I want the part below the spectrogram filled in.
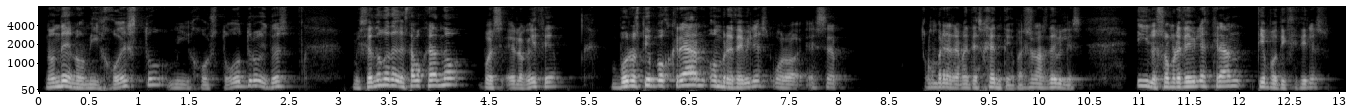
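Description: Speaking at a moderate pace with lively intonation, a man with a voice on the high side hosts a podcast. He delivers a colloquial, rambling opinion monologue into a microphone set up with a camera.

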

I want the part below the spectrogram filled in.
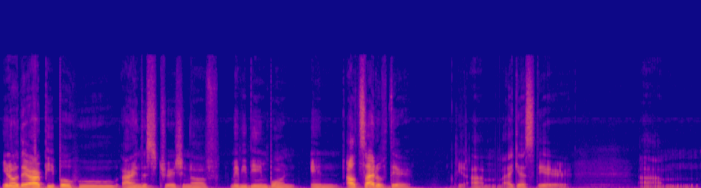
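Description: A man's voice: mid-range voice, steady tone, measured pace, a bit bright. A young man from Ghana hosting a casual podcast discussion, thoughtful and hesitant, with many fillers and restarts. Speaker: podcast host.

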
